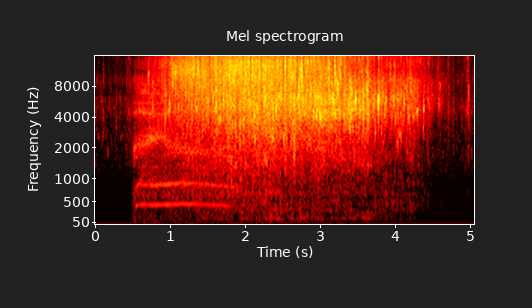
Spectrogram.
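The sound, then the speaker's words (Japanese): Water pours and trickles as shampoo is rinsed out of hair, a steady soft rushing that starts abruptly and runs about four seconds before fading. It stays fairly faint throughout. “ジャバーって流しちゃいますからね。”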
